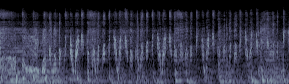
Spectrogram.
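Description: Turntablist scratching a vinyl record on a Technics turntable over a playing beat, in quick choppy cuts. One hand works the record and the other the mixer.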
